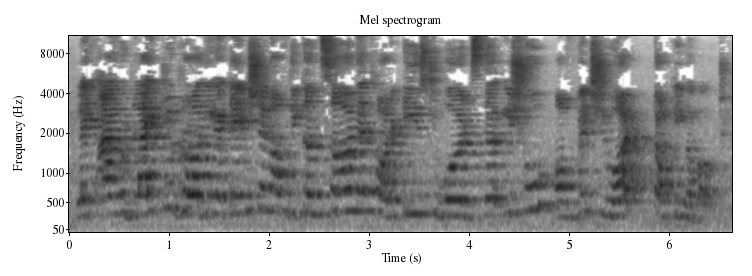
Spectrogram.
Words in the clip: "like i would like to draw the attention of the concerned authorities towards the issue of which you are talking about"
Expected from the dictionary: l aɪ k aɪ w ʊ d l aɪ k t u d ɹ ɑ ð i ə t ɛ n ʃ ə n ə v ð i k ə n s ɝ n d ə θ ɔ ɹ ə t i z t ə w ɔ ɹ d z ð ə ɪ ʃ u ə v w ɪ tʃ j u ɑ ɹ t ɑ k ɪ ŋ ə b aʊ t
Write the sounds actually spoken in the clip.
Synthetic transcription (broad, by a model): l aɪ k aɪ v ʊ d l aɪ k t u d ɹ ɑ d i ə t ɛ n ʃ ə n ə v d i k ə n s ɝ n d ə t ɔ ɹ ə t i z t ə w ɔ ɹ d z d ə ɪ ʃ u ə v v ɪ tʃ j u ɑ ɹ t ɑ k ɪ ŋ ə b aʊ t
